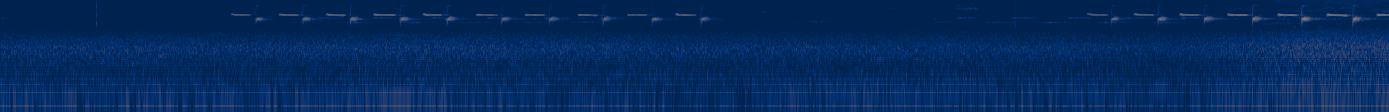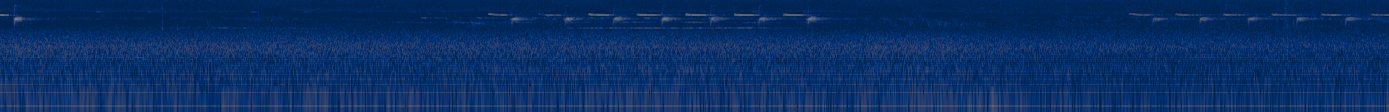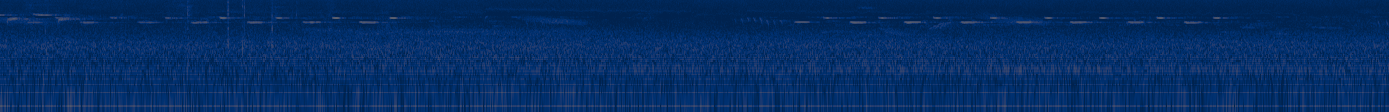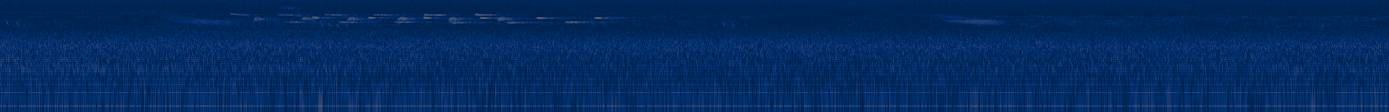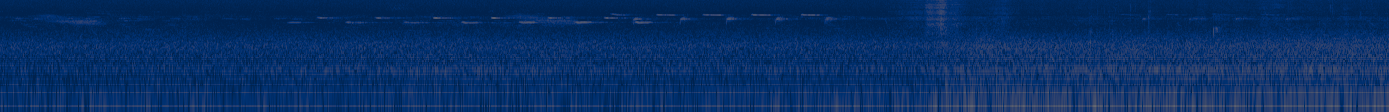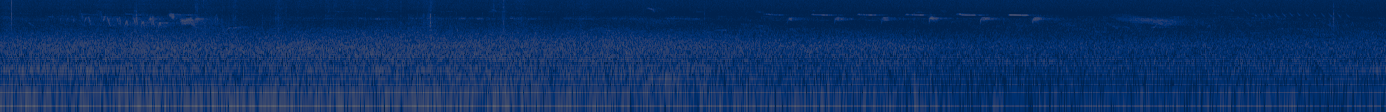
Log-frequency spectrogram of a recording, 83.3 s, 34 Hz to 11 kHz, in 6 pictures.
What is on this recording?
Springbirds 2 mono
Birds singing. Spring. Distant traffic.
spring-ambience, spring, birds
